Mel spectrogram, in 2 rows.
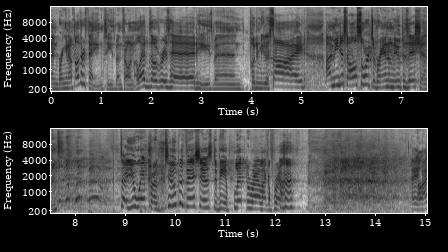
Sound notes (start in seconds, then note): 7.4 audience laughs; 12.6 laughter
